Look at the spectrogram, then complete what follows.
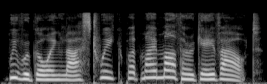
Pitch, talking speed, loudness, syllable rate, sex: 245 Hz, 225 wpm, -15 LUFS, 4.8 syllables/s, female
